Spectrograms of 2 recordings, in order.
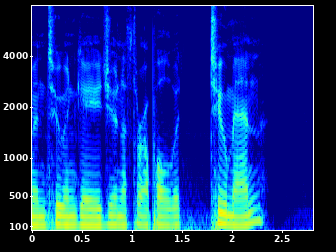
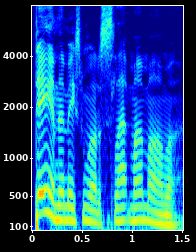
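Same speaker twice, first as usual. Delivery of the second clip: put-on cowboy with a Southern accent, pitched up; higher-pitched Southern exclamation; 4 semitones higher, 3 dB quieter than usual. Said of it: "No, that's, I'm doing Southern".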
